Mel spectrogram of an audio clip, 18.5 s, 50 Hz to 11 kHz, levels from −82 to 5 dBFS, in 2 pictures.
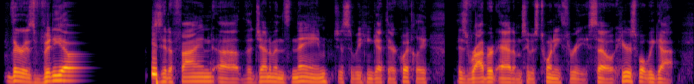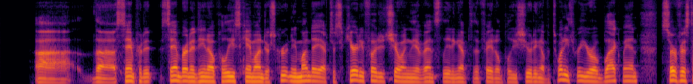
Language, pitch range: English, 115-140 Hz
